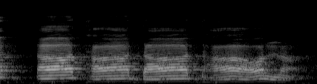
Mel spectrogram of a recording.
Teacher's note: जिसमें हम बोलते समय हमारी जीभ दांतों से लगे वो दंत होते हैं, और जिसमें ना लगे वो दंत नहीं होते।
